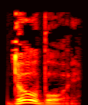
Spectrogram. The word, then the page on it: doughboy: British English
